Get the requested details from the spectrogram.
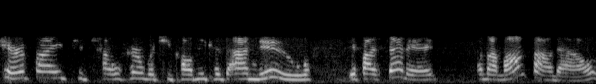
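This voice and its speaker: A woman's high-pitched voice comes at a moderate pace, with noticeable background noise behind it. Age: 60s. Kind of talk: casual chat.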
